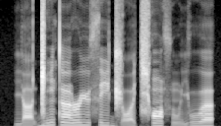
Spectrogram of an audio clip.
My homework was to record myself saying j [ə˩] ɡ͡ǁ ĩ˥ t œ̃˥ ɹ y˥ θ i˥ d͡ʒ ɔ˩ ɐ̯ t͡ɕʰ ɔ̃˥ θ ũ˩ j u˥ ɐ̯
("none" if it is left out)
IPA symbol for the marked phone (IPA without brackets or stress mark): a˩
